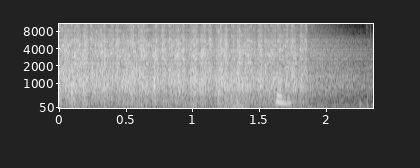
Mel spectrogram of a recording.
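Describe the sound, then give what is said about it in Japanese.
A voice imitates a twin-turbo engine: a loud, sustained hissing roar with a rattling texture, a brief pitched whine near the end, then an abrupt cutoff to near silence. “はい、次ツインターボ。”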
